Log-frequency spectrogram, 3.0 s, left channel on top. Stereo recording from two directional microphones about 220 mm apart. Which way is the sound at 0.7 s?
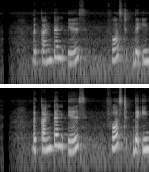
40° right (ahead or behind).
